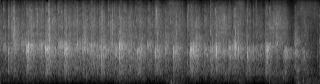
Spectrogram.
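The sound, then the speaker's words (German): Sustained audience applause, a dense steady wash of many hands clapping at an even level for several seconds with no talking over it. “Geben wir euch ihnen doch einen grossen Applaus.”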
